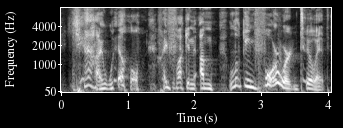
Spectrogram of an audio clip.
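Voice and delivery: high, drawn-out taunting threat; slow, emphatic comeback; retold defiance. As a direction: act out relishing the threat. Retells threat in the quarrel.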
